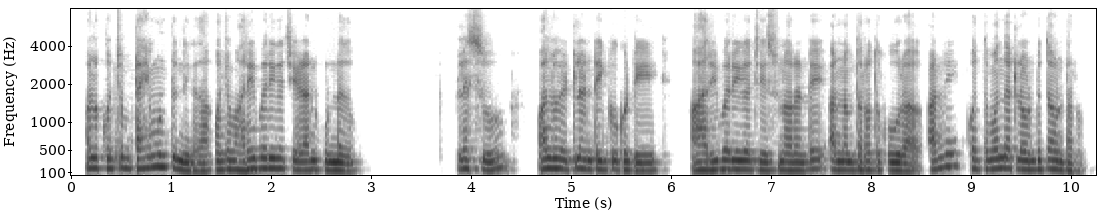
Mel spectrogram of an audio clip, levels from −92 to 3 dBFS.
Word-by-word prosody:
వాళ్ళకి 180 0 0
కొంచెం 180 +1 -1
టైం 180 +2 0
ఉంటుంది 180 -8 +3
గదా! 135 0 -2
కొంచెం 155 +1 +1
హర్రీ 165 +4 +2
బరిగా 180 -1 +3
చేయడానికి 155 +1 0
ఉండదు. 140 -2 +4 1.0
ప్లసు 165 -2 -1 0.5
వాళ్ళు 180 +1 +3
ఎట్లంటే 165 -1 0
ఇంకొకటి 150 -2 0 0.6
హర్రీ 150 +1 +2
బరిగా 160 -1 +3
చేస్తున్నారంటే, 145 +1 0 0.2
అన్నం 150 -1 +2
తర్వాత 150 0 -2
కూర 140 -1 +5 0.3
అని 195 +6 -2 0.2
కొంతమంది 170 +2 0
అట్లా 165 -2 -1
వండుతా 160 +2 0
ఉంటారు. 135 -2 -3
155 Hz, 145 wpm, -25 LUFS, 145-170 Hz, 1.0 s, కూర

